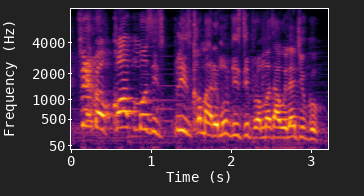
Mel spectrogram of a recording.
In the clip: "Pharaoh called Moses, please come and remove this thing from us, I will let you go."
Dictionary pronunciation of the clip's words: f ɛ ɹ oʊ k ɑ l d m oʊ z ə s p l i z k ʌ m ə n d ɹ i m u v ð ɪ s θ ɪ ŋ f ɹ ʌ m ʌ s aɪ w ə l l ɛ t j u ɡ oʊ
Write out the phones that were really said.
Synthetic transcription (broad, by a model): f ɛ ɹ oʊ k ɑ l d m oʊ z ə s p l i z k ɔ m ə n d ɹ i m u v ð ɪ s t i f ɹ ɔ m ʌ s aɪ w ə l l ɛ t j u ɡ oʊ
